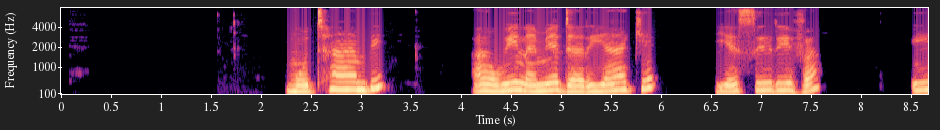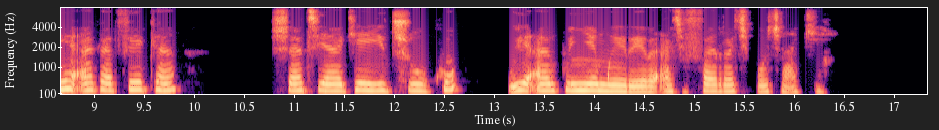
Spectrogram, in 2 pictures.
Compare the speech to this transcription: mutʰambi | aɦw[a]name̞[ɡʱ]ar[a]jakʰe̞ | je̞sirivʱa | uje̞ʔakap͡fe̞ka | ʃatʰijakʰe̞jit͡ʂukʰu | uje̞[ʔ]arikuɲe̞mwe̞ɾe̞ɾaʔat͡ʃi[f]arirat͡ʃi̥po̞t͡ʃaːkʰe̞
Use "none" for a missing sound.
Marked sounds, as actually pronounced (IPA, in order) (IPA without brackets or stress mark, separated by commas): i, dʱ, i, ʔ, f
